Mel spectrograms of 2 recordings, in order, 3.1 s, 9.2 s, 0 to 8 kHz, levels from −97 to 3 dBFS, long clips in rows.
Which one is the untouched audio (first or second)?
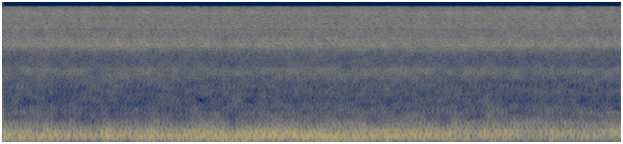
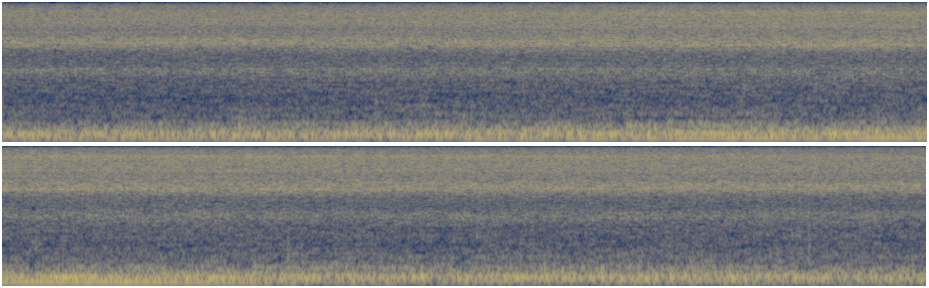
second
